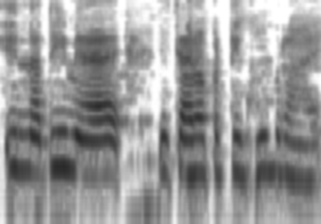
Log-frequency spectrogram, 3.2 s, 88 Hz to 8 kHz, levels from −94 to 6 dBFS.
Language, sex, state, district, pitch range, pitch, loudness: Hindi, female, Bihar, Bhagalpur, 240-260 Hz, 255 Hz, -18 LUFS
